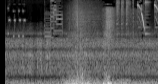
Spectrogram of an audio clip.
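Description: Sound effects of a TV channel's animated logo intro: a few quick high beeps, then two deep booms with whooshes, the first about a second in and the second near the end.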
